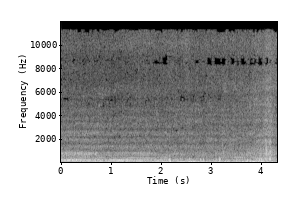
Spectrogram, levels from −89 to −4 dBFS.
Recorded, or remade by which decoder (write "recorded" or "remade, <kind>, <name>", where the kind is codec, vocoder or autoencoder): recorded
